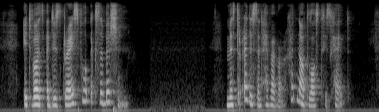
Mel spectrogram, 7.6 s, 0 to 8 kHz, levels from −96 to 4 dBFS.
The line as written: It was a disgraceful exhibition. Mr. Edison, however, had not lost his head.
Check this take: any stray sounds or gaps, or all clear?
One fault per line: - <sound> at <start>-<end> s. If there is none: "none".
none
